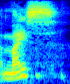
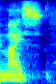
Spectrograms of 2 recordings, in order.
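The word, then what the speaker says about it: Ma$e: This is Mace, which is spelt MA $E.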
